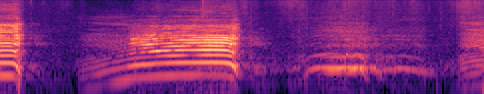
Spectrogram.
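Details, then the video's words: Pasture cows mooing: a long, loud, steady harmonic low lasting over a second, followed by a softer, lower moo and the start of another call, with quiet between. "Cows on pasture/ Kühe auf der Weide/ Krowy na pastwisku"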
